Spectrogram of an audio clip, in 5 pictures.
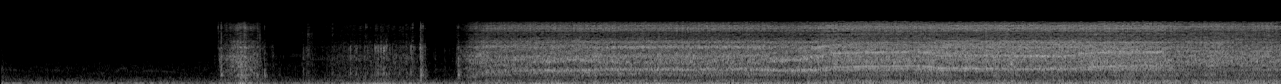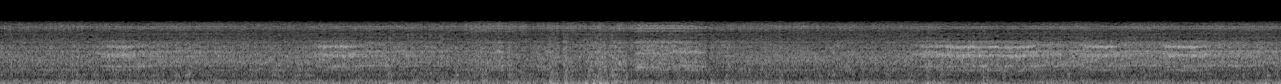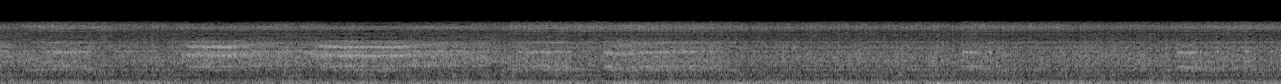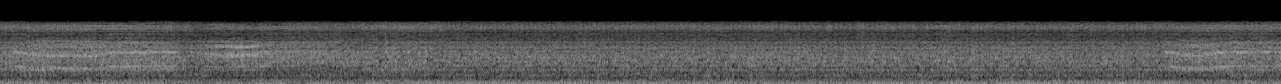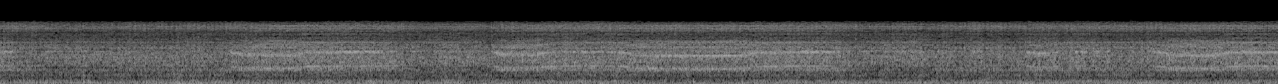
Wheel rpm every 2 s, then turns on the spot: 0, 10, 50, 160, 190, 220, 230, 230, 230, 230, 230, 220, 230, 230, 220, 230, 230, 230, 230, 230, 220, 230, 230, 230, 230, 230, 230, 230, 230, 220, 230, 230.
2-4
